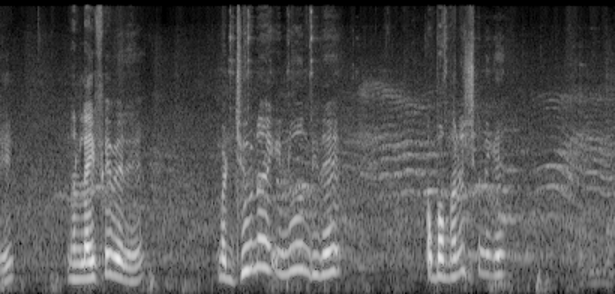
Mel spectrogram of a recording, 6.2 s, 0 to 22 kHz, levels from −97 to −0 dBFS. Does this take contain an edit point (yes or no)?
no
